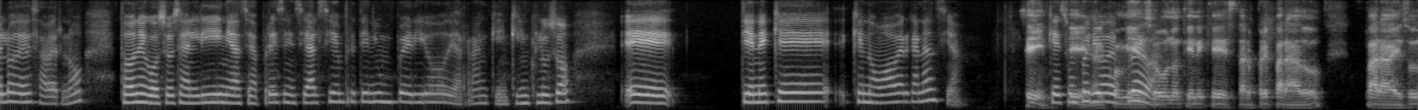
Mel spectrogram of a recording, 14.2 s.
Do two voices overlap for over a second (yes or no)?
yes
